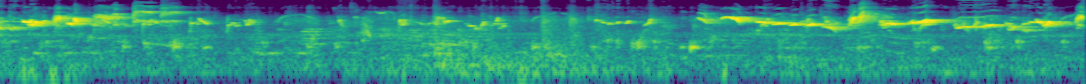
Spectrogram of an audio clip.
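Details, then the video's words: Black-headed bulbul singing actively in an aviary: a dense run of loud, fluty, warbled whistles with quick up-and-down slurs. There is a quieter patch in the middle, then the song surges again with many rapid phrases. "KUTILANG EMAS GACOR"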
